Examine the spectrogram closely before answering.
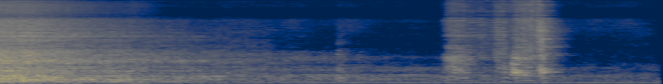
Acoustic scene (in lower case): kitchen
